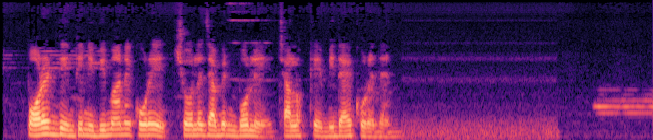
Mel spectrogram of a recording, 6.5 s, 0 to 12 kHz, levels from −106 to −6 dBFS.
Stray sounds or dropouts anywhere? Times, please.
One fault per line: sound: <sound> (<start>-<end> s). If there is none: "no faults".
no faults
